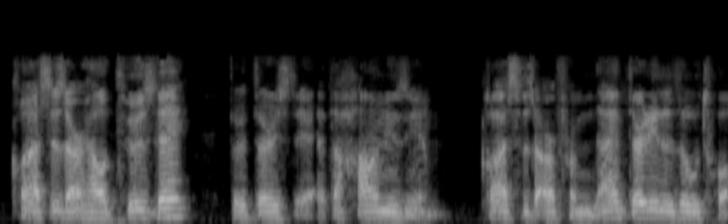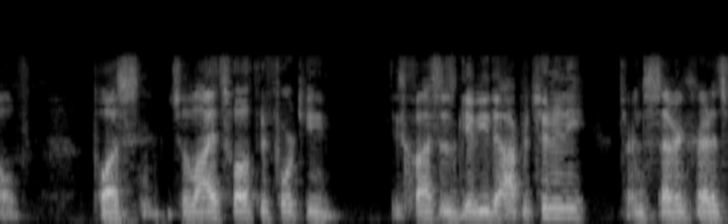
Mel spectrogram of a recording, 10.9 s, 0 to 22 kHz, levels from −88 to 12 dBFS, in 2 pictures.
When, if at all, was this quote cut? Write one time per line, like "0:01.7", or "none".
0:06.7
